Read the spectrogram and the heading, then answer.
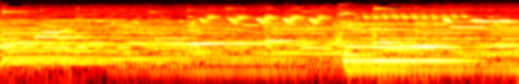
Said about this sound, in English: On the surface, birdsong is simple. It's a pleasing wash of sound that just happens in the background. But if you stop and listen, you might find a deeper meaning.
